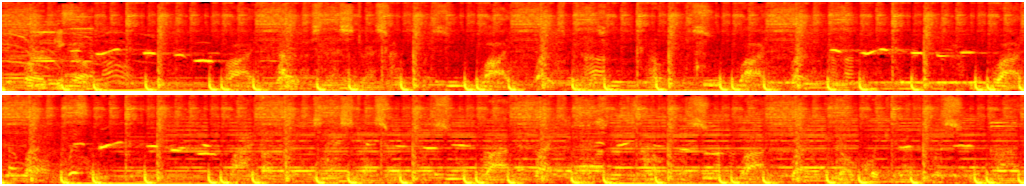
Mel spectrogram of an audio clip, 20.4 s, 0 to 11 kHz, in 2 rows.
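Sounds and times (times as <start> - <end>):
backing track with punchy drums and deep bass: 0.0 - 20.4
whistled melody: 0.0 - 20.4.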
